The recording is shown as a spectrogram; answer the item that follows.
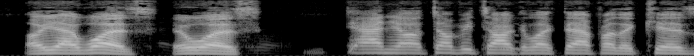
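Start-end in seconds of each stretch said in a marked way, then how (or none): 1.8-3.5 mock yelling, high-pitched. Recalling an old school Boston guy's home, retelling the wife yelling. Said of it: "the wife would start yelling".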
